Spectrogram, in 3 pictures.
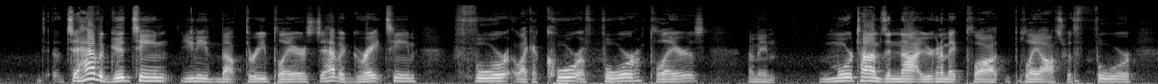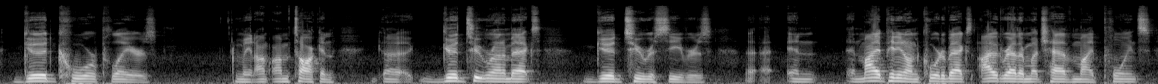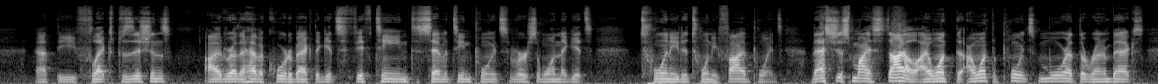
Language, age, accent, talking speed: English, 20-39, American, 180 wpm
